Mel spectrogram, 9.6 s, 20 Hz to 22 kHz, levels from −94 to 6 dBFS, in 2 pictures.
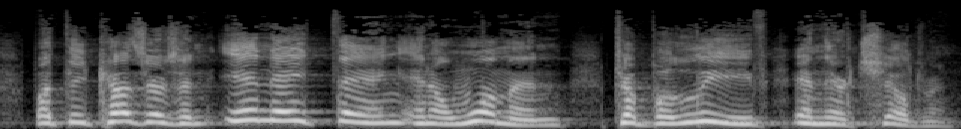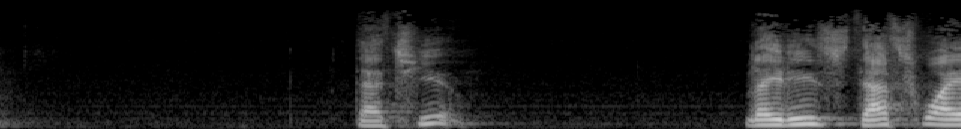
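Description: No technical faults occur at any point in the speech.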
